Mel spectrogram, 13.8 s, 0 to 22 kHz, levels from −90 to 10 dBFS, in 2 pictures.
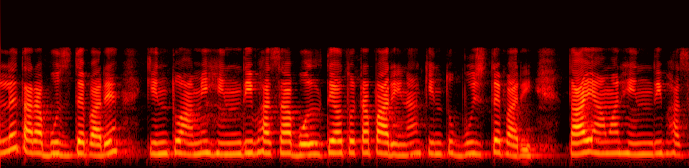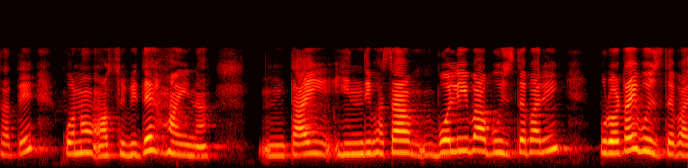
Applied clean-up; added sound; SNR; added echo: none; none; none; none.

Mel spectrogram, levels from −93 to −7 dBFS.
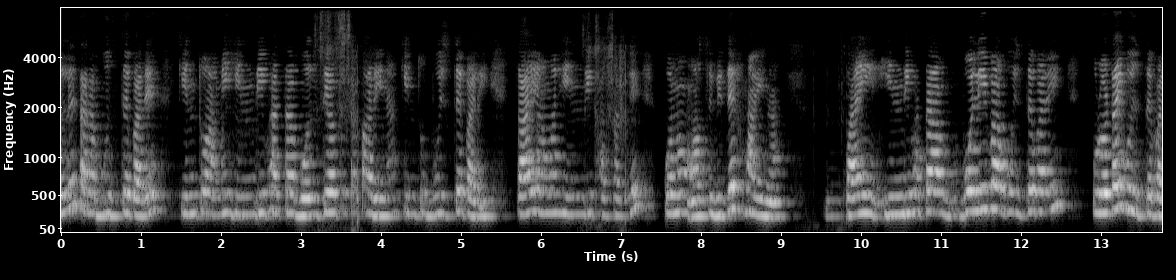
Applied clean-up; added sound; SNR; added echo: neural mask model DeepFilterNet 3.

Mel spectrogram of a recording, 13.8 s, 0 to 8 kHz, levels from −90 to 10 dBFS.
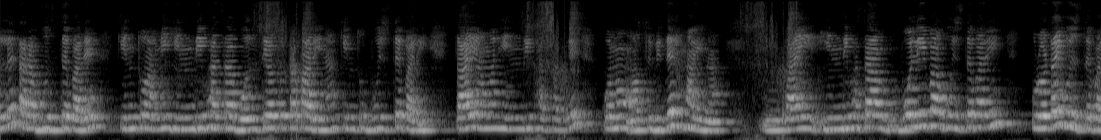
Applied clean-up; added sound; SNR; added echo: neural separator model SepFormer DNS4.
